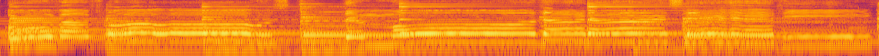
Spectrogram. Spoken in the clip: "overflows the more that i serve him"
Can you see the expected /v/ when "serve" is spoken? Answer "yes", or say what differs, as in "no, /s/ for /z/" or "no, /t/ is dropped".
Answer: no, /v/ is dropped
